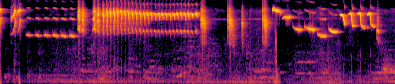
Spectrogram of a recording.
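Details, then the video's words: Snowy-browed flycatcher from Java, during pairing of birds kept together: thin high whistled notes, then a rapid buzzy trill held about two seconds, followed by sharp chips and a run of descending slurred whistles. "penjodohan tledekan gunung jawa. tempel satu mingu lagsung jodoh. si kecil cabe rawit bersuara merdu"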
